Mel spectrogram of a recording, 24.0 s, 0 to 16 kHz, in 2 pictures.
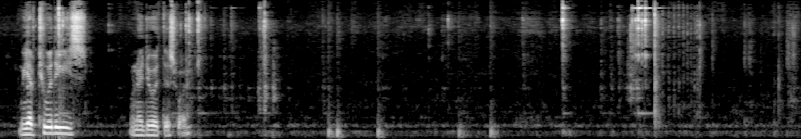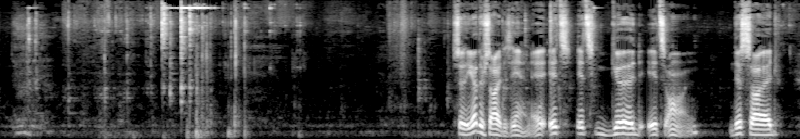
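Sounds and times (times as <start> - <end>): small metal parts clinking: 2.7 - 4.2, 12.3 - 16.6.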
